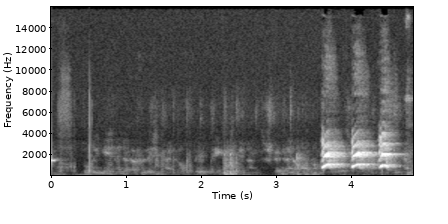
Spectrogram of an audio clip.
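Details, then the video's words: Labrador Retriever puppies parting from their siblings; quiet indoor shuffling and low murmurs first, then three loud, bright puppy yelps in quick succession near the end. "Abschied von den Geschwistern.Labrador Welpe"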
